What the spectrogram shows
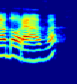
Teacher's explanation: no caso de adorava, né, a sílaba tônica seria ra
